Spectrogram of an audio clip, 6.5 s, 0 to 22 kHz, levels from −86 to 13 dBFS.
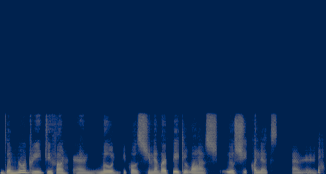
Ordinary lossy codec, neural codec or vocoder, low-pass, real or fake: none; codec, 16 kHz, 0.5 kbps, FreqCodec, larger model; none; fake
